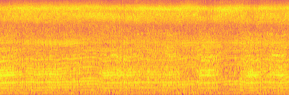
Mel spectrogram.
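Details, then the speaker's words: Craftsman two-stroke gas string trimmer after carburetor kit rebuild, which fixed hard starting and failure to rev: high buzz rising to a strong, steady rev with slight rises and falls, pulling cleanly; runs better than ever, normal revving. "Well, I'd say that I don't remember it ever running that good, but I go put on some glasses and some shoes and continue."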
